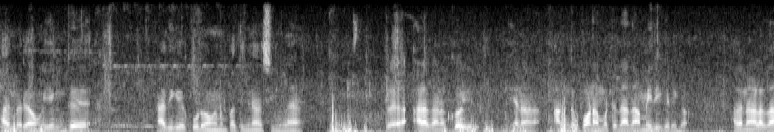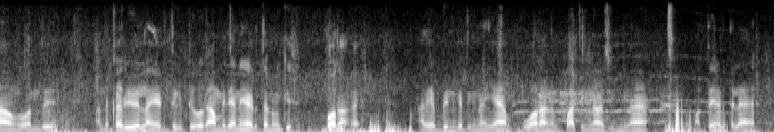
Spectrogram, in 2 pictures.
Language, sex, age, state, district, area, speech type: Tamil, male, 18-30, Tamil Nadu, Kallakurichi, rural, spontaneous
